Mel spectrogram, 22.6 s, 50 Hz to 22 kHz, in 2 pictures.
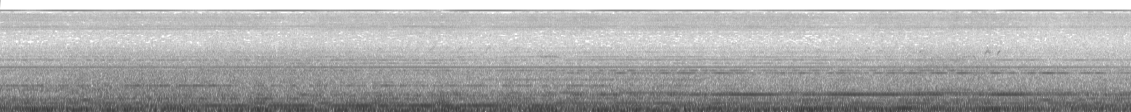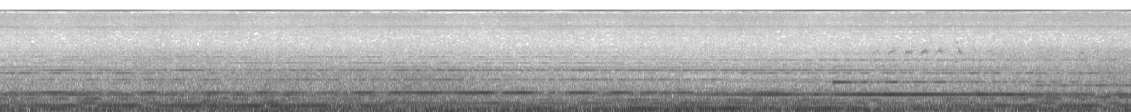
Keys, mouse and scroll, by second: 0.2 s, 2.7 a, 2.9 a, 3.6 Tab, 3.8 KP_1, 4.9 Tab, 5.4 a, 5.6 a, 5.9 z, 6.1 b, 7.4-7.7 scroll up 2, 7.7 g, 9.1 a, 9.3 a, 9.6 z, 9.8 scroll down 1, 10.0 Tab, 10.5 s, 11.6-11.9 scroll up 1, 11.9 g, 13.7-14.3 middle drag, 14.3 a, 14.5 a, 14.7 click, 15.1-15.5 shift+middle drag, 15.5 scroll up 3, 15.7 Tab, 16.4 2, 16.5 click, 16.7 click, 17.4 shift+click, 17.6 shift+click, 18.9 shift+middle click, 19.7-20.1 scroll up 1, 20.1 ctrl+b, 21.7 a, 21.9 a, 22.0 scroll down 3, 22.2 Tab, 22.4-22.6 middle drag.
